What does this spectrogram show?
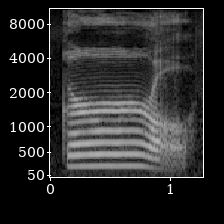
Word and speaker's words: girl: There's 2 parts to this word, ger and ul. The girl, girl.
